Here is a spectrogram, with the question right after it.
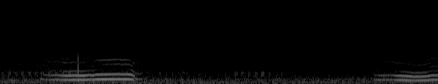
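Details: Domestic cat named Masya snoring while feeling maximally cosy; two drawn-out harmonic, slightly rising snores, the first lasting about a second, the second starting near the end, over a low steady hum.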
